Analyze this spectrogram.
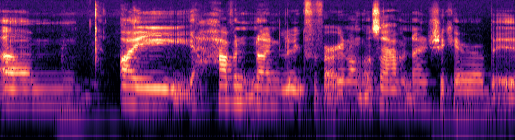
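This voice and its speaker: A woman speaks fairly quickly, with audible echo from the room and noticeable noise in the background. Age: 20s. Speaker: student podcast host, voice acting student. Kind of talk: casual chat. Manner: hesitant, many fillers.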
